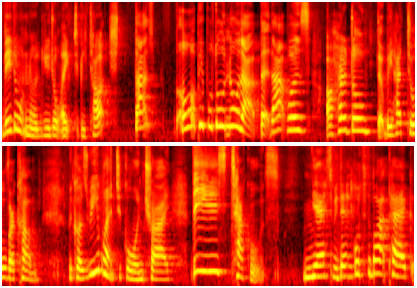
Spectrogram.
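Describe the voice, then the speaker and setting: A woman with a Scottish accent, high-pitched and animated, with very wide pitch swings at a moderate pace, in a very clean recording with a silent background. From Scotland, Fife coast. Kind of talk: casual vlog chat.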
